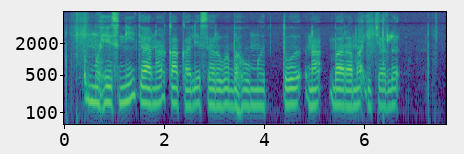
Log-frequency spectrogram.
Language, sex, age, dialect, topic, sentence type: Marathi, male, 51-55, Northern Konkan, banking, statement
